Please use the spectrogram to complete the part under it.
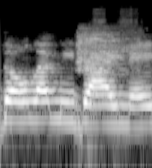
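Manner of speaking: mock-pleading, acted begging tone. Recounting a bad mushroom trip, the speaker acts out begging the others: retelling own begging. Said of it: "begging them".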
